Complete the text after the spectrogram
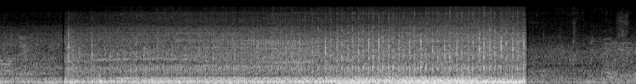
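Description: Motorcycle engines rumble loudly as the bikes ride past.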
